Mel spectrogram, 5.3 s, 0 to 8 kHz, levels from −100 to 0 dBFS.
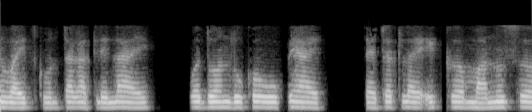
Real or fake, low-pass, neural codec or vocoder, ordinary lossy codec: fake; 7.2 kHz; codec, 16 kHz in and 24 kHz out, 1 kbps, XY-Tokenizer; AAC, 16 kbps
